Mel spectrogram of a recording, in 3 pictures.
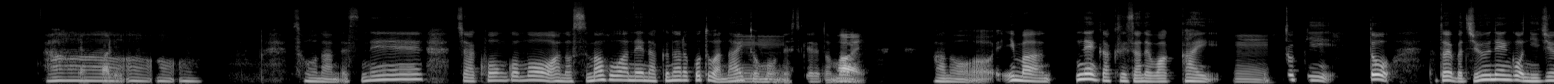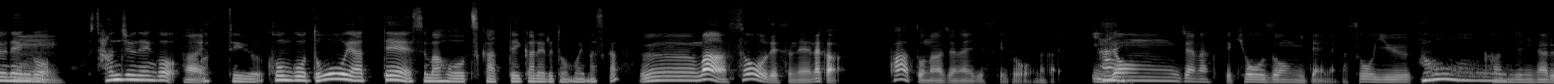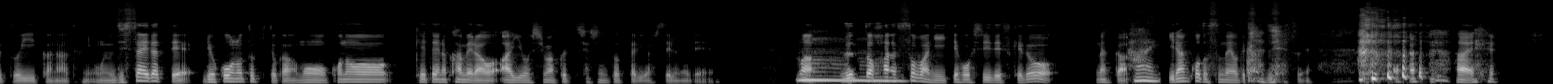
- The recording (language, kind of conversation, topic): Japanese, podcast, 毎日のスマホの使い方で、特に気をつけていることは何ですか？
- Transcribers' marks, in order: laughing while speaking: "感じですね"; laugh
